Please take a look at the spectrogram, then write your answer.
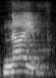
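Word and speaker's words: knife: तो यहाँ पर आप देखिए नाइफ, KNIF, नाइफ मीन्स चाकू होता है, के साइलेंट है।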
